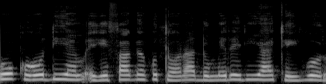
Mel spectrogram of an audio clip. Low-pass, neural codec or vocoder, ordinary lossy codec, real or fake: none; codec, 44.1 kHz, 3.4 kbps, Pupu-Codec; none; fake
